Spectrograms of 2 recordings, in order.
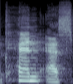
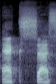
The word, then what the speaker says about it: XS Max: Oh crap, I just realized this phone isn't called the XS Max, it's the 10S Max, the 10S, not XS.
